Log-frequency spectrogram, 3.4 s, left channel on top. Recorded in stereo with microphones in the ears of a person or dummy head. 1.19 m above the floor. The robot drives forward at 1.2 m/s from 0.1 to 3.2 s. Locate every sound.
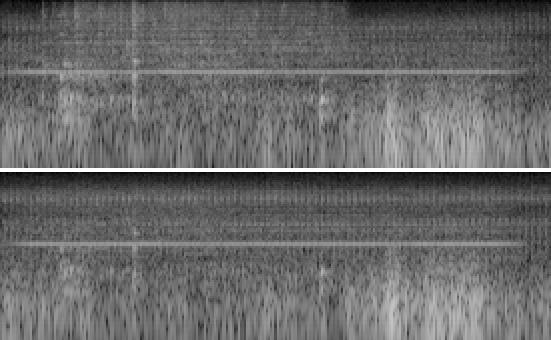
0.2 s a toilet flushing: 85° left; by 2.2 s 70° left (ahead or behind)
